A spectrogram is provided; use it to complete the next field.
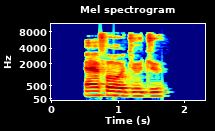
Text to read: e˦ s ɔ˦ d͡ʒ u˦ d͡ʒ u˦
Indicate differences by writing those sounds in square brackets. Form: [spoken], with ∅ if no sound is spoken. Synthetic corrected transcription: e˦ [f] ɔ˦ d͡ʒ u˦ d͡ʒ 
